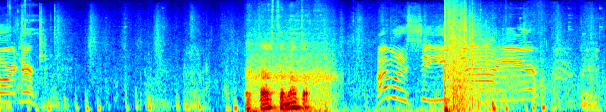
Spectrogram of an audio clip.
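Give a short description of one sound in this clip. Horse hooves thud slowly on soft dirt.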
